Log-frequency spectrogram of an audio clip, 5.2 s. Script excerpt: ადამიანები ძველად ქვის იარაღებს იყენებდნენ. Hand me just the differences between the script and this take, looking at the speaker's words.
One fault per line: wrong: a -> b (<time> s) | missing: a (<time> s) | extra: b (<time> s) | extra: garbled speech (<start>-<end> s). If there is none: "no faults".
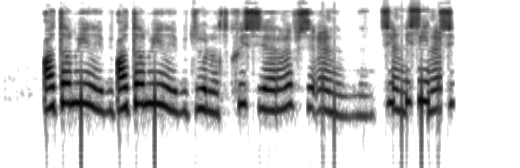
extra: ადამიანები (1.2 s)
extra: garbled speech (3.8-4.5 s)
